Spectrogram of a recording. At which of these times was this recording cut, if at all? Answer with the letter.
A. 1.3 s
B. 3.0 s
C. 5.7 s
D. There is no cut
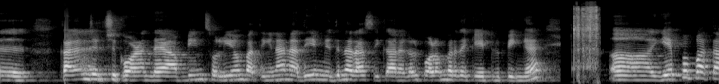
C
